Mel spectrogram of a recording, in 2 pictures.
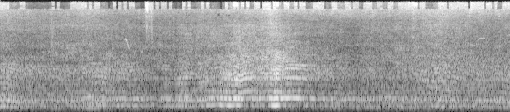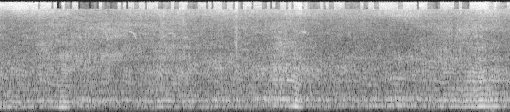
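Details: Iberian honey bees busy outside their Langstroth box hive in south Tarragona, Catalonia, Spain, near Els Ports: steady buzzing of a crowd of bees, with individual wingbeat tones sliding up and down as they fly past.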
